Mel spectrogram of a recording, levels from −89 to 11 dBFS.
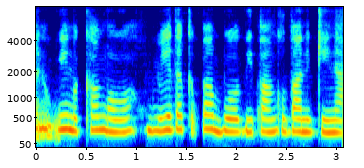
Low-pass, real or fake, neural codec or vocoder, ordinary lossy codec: none; fake; codec, 16 kHz, 1 kbps, FunCodec, trained on LibriTTS, 50 frames a second; none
